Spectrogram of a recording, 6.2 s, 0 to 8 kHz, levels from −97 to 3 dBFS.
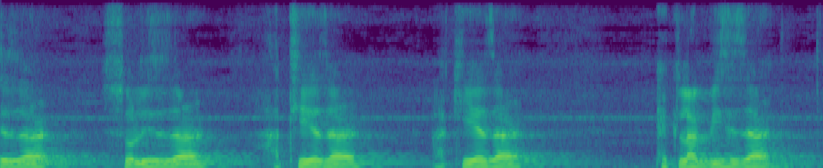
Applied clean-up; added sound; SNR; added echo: none; none; none; none.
